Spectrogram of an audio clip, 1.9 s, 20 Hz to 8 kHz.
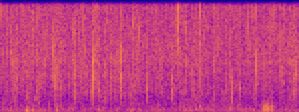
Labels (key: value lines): label: biophony
recorder: SoundTrap 300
